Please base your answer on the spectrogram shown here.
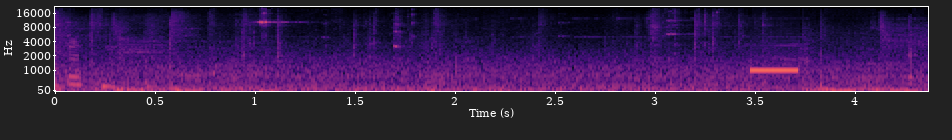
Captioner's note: squeaky bicycle; beeps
